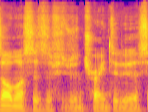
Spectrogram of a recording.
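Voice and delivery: ordinary delivery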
